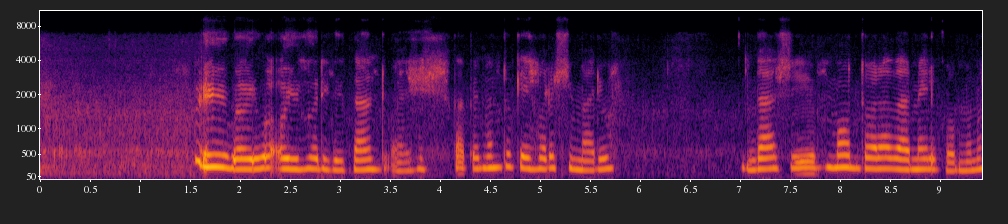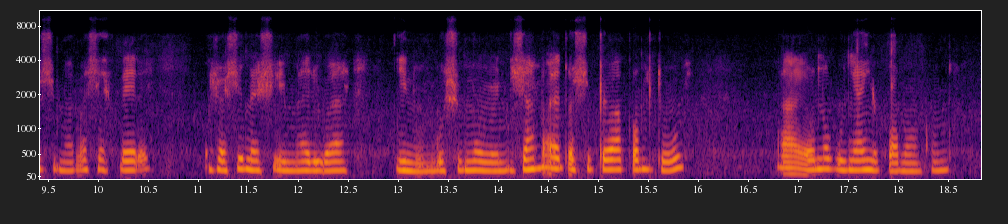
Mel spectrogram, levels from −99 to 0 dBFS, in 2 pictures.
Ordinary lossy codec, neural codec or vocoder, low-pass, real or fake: Opus, 16 kbps; codec, 16 kHz, 16 kbps, FunCodec, trained on LibriTTS, 50 frames a second; 7.2 kHz; fake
